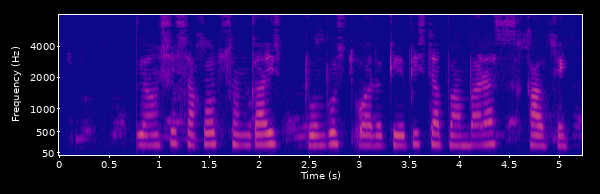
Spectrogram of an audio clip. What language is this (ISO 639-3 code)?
kat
